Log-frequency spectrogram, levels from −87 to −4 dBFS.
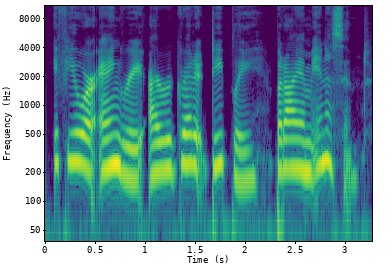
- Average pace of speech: No, fast, 220 wpm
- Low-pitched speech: No, high, 215 Hz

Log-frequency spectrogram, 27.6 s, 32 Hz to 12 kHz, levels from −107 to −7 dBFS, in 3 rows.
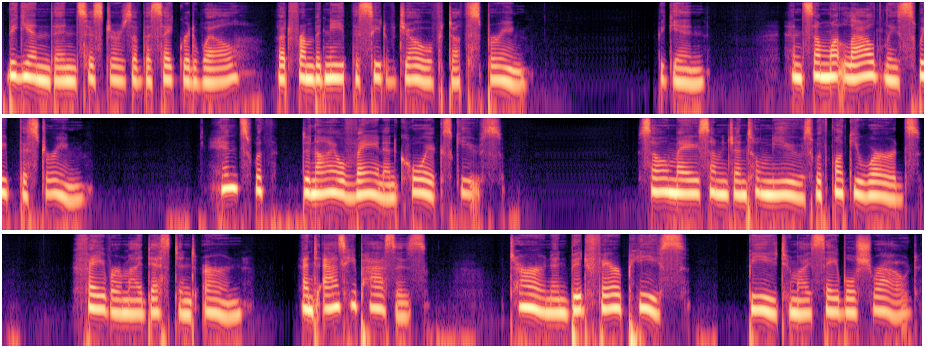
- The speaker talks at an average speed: No, slow, 120 wpm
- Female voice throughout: Yes, female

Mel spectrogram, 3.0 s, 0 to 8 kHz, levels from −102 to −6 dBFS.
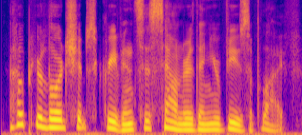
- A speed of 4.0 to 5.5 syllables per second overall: No, 5.7 syllables/s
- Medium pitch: Yes, medium, 145 Hz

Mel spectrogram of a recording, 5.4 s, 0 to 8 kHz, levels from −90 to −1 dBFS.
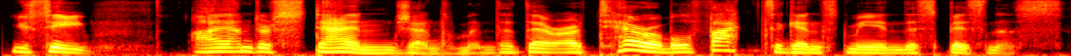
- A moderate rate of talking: Yes, average, 170 wpm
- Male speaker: Yes, male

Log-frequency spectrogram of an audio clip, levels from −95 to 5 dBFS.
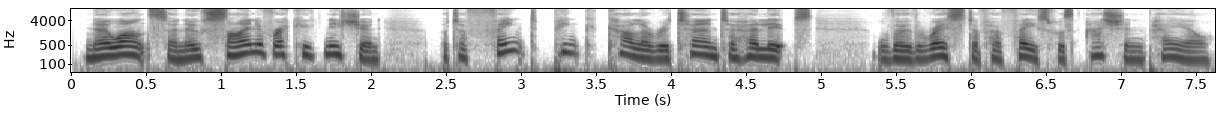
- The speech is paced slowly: No, average, 190 wpm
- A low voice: No, high, 190 Hz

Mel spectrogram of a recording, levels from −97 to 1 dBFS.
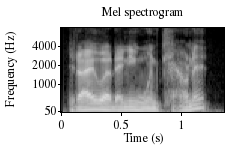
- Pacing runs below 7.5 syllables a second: No, 7.6 syllables/s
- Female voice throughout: No, male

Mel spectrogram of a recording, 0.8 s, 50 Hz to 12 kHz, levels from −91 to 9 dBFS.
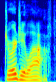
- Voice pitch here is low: No, medium, 155 Hz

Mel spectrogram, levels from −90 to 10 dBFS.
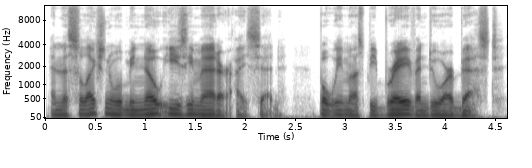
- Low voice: Yes, very low, 90 Hz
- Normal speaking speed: No, fast, 245 wpm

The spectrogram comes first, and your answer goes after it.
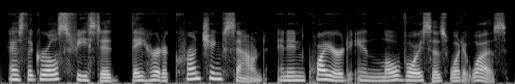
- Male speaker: No, female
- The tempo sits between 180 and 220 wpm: Yes, average, 200 wpm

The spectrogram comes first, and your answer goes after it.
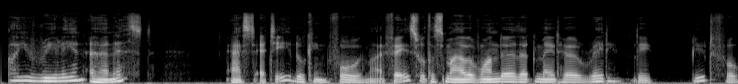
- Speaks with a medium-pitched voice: No, low, 130 Hz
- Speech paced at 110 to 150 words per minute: No, average, 180 wpm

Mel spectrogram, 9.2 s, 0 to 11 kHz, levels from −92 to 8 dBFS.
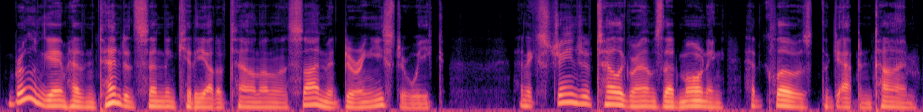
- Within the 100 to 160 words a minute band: No, average, 170 wpm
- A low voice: Yes, low, 120 Hz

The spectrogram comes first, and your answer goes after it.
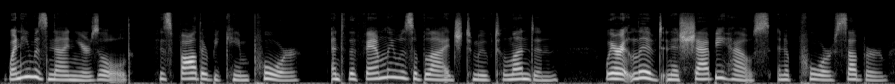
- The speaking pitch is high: Yes, high, 230 Hz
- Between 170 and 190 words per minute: No, average, 200 wpm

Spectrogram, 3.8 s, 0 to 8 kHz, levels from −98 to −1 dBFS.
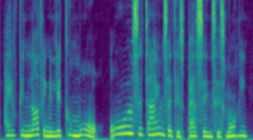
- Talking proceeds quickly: Yes, fast, 255 wpm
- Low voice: No, very high, 285 Hz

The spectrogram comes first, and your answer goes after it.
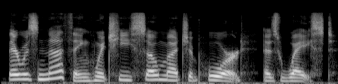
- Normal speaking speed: Yes, average, 175 wpm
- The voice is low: No, high, 195 Hz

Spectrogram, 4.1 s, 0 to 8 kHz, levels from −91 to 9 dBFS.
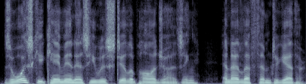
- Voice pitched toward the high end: No, low, 105 Hz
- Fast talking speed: No, average, 190 wpm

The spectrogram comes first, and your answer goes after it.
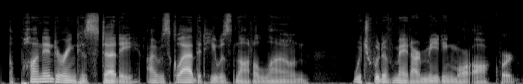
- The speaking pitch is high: No, very low, 85 Hz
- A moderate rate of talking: No, fast, 230 wpm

